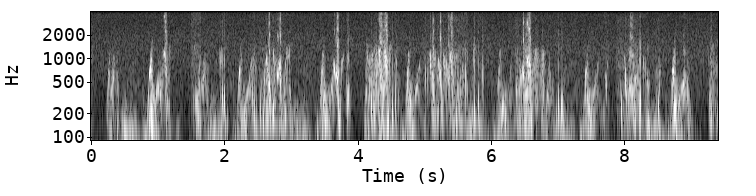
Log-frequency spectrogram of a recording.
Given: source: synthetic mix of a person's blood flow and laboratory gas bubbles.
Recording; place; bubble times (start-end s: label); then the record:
Doppler ultrasound of blood flow; precordium
0.00-0.03 s: bubbles
1.07-1.20 s: bubbles
1.50-1.66 s: bubbles
1.90-2.06 s: bubbles
2.39-3.02 s: bubbles
3.61-3.79 s: bubbles
3.82-3.91 s: bubbles
4.12-4.62 s: bubbles
4.99-5.66 s: bubbles
5.71-5.89 s: bubbles
6.36-6.83 s: bubbles
6.95-7.13 s: bubbles
7.68-7.77 s: bubbles
7.87-8.39 s: bubbles
8.46-8.58 s: bubbles
8.88-8.99 s: bubbles
9.26-9.42 s: bubbles
From the record:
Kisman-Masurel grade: 242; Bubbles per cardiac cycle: several, 3 to 8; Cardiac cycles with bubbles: 100%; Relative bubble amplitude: moderate (0.250 to 0.450); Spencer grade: 3 (all of the cardiac periods contain showers or single bubble signals, but not dominating or overriding the cardiac motion signals); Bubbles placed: only in the low amplitude regions of the cardiac cycle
